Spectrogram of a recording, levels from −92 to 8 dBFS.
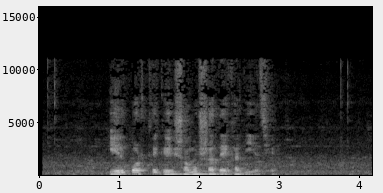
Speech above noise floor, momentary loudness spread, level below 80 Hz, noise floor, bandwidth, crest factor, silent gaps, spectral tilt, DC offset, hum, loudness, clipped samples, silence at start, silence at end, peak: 27 dB; 19 LU; -52 dBFS; -52 dBFS; 11.5 kHz; 18 dB; none; -6.5 dB/octave; under 0.1%; none; -26 LUFS; under 0.1%; 0.65 s; 1.2 s; -10 dBFS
